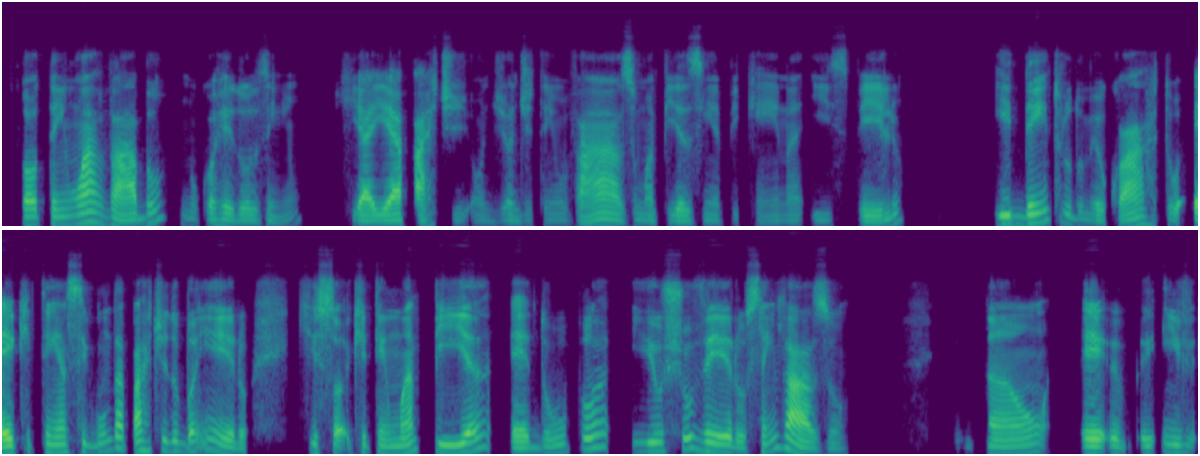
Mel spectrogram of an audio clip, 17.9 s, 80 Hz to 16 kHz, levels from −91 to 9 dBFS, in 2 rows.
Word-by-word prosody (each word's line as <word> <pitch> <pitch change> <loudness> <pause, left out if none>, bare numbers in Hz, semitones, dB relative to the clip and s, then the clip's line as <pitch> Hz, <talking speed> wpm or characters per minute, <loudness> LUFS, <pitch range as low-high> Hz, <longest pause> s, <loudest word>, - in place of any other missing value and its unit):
Só 120 - +4
tem 120 0 -5
1 125 +2 -7
lavabo 145 - +1
no 110 -4 -20
corredorzinho, 95 -4 -8 0.3
que - - -6
aí 90 +1 +2
é 95 - +7
a 95 - +4
parte 90 0 -3
onde 90 0 -17
onde 90 0 -11
tem 95 +1 -19
o 95 - -19
vaso, 100 -1 -1
uma 90 -2 -10
piazinha 90 0 -6
pequena 85 +2 -16
e 90 - -16
espelho. 85 -2 -5 0.7
E 130 - +2
dentro 140 +4 0
do 105 - -15
meu 90 -3 -8
quarto - - -1
é 110 - +10
que - - -5
tem 125 -2 -1
a - - 0
segunda 150 +9 0
parte 150 -1 +1
do 145 - -4
banheiro 120 - 0 0.4
que - - -6
só - - +4
que - - -3
tem 110 - -3
uma 110 +4 +2
pia 235 - +4 0.2
é 95 0 +5
dupla 125 - -4 0.2
e 135 0 -4
o 140 - -2
chuveiro 140 - +3
sem 130 - +1
vaso. 90 - +4 1.0
Então 110 +4 -1 0.3
é 110 -1 +7 0.4
em 120 -2 -4
105 Hz, 165 wpm, -24 LUFS, 90-135 Hz, 1.0 s, é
